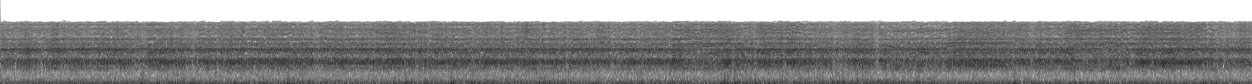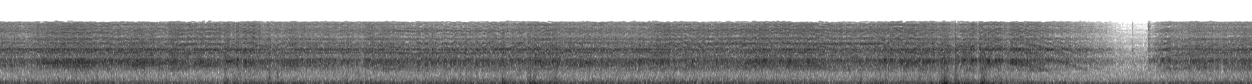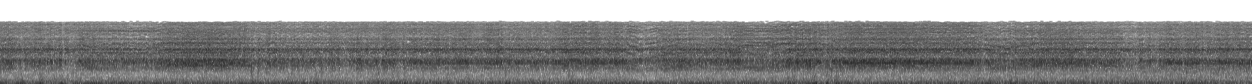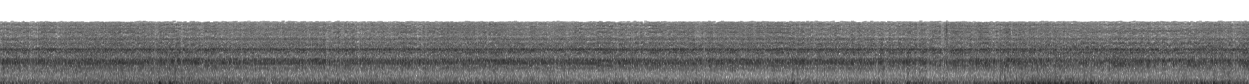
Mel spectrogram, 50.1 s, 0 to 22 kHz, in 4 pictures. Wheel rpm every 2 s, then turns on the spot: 230, 230, 230, 230, 220, 220, 230, 230, 210, 220, 220, 70, 210, 220, 230, 220, 220, 220, 230, 240, 230, 230, 230, 230, 210.
none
